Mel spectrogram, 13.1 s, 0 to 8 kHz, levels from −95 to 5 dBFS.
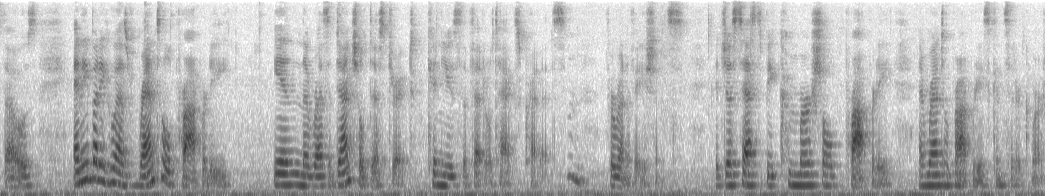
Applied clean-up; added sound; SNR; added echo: none; none; none; none.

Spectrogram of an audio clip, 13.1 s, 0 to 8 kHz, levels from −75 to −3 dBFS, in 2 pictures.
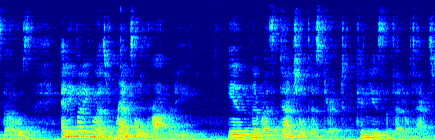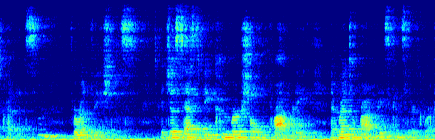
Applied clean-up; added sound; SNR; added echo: none; none; none; reverberation time 0.9 s.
